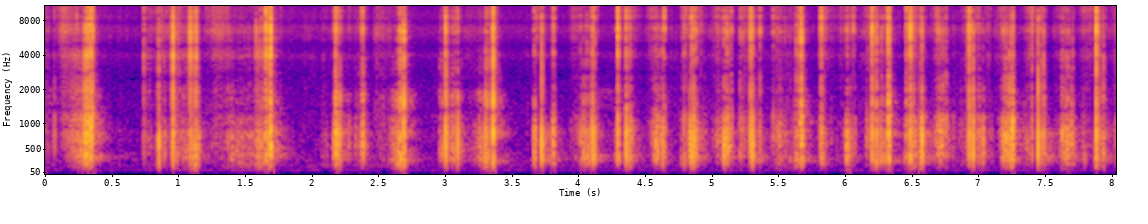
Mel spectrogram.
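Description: A blue-gloved hand pushes a thin metal needle into the top edge of a thick, solid, porous block of dark grey foam and scratches along it. The result is a rapid, uneven series of short, dry, raspy scratches centered in the midrange, with a faint bright hiss and no ring after each stroke.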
